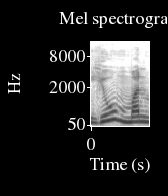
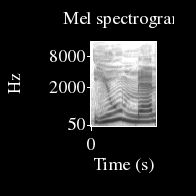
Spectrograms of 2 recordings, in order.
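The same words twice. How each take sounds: First: ह्यूमन as "hyoo-mun", short vowel at the end; reduced ending. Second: ह्यूमन as "hyoo-man", full "man" ending; mispronunciation demo. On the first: Teacher correcting how human is read, reduced ending. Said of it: "ह्यूमन बन जाएगा". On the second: Teacher showing the reading to avoid, mispronunciation demo. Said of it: "ह्यूमन नहीं पढ़ेंगे". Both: Shown as a demonstration.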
